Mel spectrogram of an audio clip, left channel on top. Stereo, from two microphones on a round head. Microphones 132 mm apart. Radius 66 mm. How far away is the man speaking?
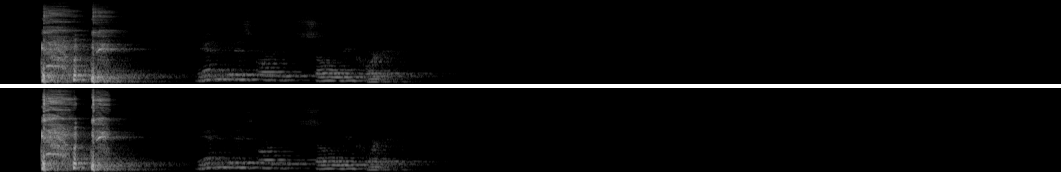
About 6 m.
